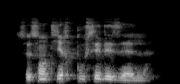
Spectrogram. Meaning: to feel exhilarated; to feel like one is on top of the world; to feel ten feet tall
- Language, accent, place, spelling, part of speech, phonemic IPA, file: French, France, Lyon, se sentir pousser des ailes, verb, /sə sɑ̃.tiʁ pu.se de.z‿ɛl/, LL-Q150 (fra)-se sentir pousser des ailes.wav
